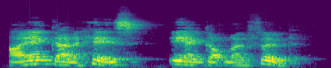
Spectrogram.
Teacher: H dropping, which is where Cockneys tend to skip the H's at the start of words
